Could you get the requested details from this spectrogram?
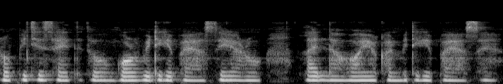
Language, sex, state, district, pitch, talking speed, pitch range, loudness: Nagamese, female, Nagaland, Dimapur, 190 Hz, 120 wpm, 185-195 Hz, -19 LUFS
